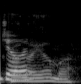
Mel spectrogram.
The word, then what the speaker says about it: Prāṇāyāma: or long a's, and it's very important with Prāṇāyāma to know that the first a was short and the second a was a long a (ā).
